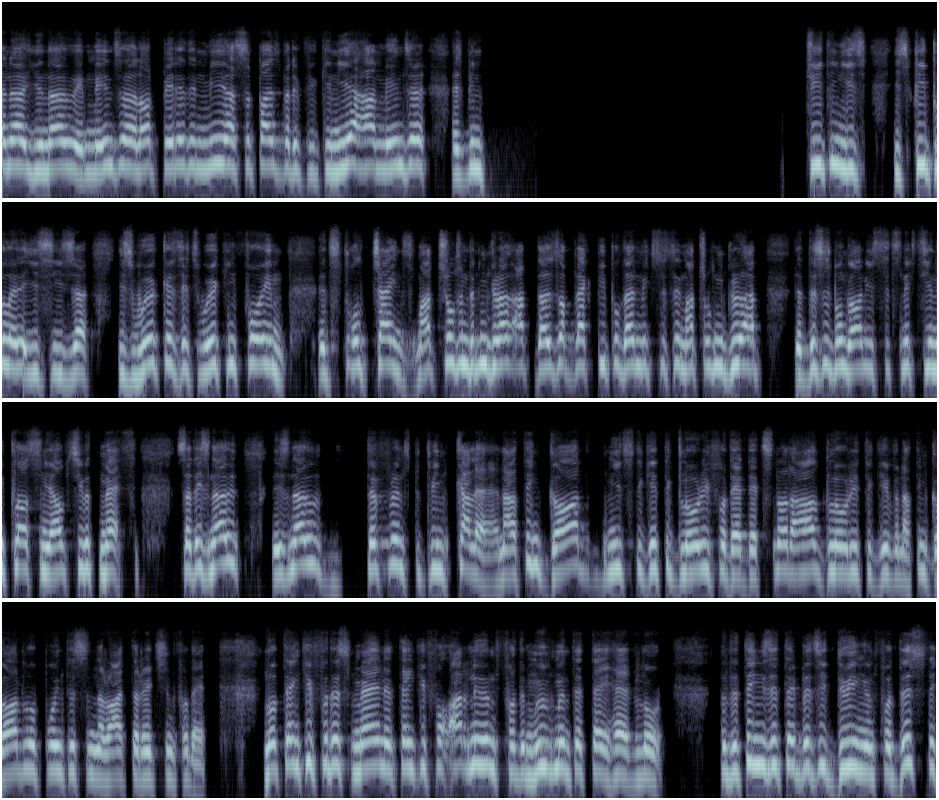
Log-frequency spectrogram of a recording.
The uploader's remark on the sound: The Transformation Table Zoom Meeting 23 Nov 2023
